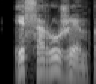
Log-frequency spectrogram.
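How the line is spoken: Whisper. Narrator (Russian): прошептал боярин

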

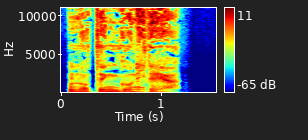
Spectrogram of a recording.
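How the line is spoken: Sighing. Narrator (Spanish): suspiró Michael

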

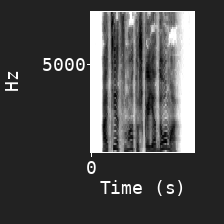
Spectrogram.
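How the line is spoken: Shouting. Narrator (Russian): крикнула она

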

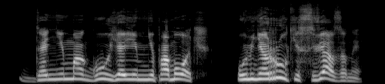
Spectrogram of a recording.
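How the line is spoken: Barked. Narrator (Russian): рявкнул Линнелер

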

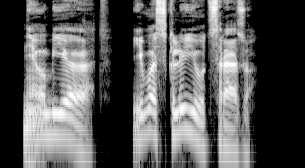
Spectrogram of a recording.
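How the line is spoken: Grumbling old woman. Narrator (Russian): проворчала бабка

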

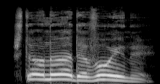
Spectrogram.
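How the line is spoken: Hoarse, defiant old voice. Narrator (Russian): спрашивает сипло старый суккуб, вызывающим тоном

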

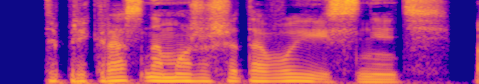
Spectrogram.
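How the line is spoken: Said through teeth. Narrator (Russian): процедила Ванда

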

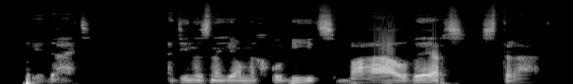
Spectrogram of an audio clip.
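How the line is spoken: Whisper. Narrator (Russian): прошептал он

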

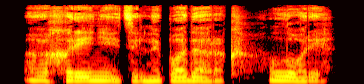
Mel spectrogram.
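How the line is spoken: Through gritted teeth. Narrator (Russian): цедит Эрик сквозь зубы

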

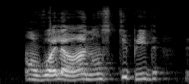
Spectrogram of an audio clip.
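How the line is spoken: Impatient declaration. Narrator (French): déclara le gros coco d'un ton impatienté

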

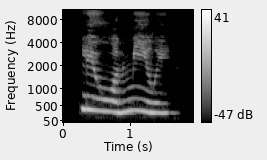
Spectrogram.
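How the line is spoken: Confused sobbing. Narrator (Russian): всхлипывает растерянная Снежана

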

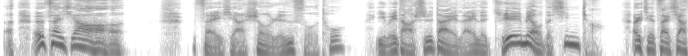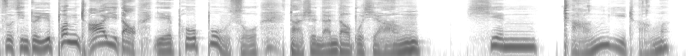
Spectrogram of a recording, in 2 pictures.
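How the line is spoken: Sudden smile. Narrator (Chinese): 楚留香忽然笑道

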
